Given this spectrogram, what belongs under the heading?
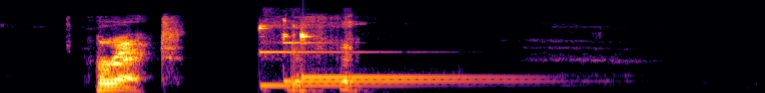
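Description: A phone rings with a doorbell-like chime during an aviation talk, a clear two-tone ding that rings out and fades over about two seconds, just after someone speaks a single word.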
